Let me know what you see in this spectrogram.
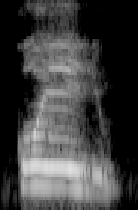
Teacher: se eu digo coelho, o E já é como se fosse mais fechado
